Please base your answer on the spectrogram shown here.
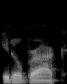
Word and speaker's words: Edelbrock: 2gr fe so 3.5 liter v6 with an edelbrock is how you say it supercharger edelbrock four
